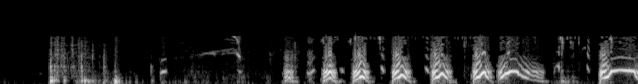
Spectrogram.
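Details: Barred owl at a nest box late at night in March, as the male brings food to the female incubating three eggs. One owl gives about nine loud, nasal, rising-and-falling hoots, two or three per second, after a rough muffled patch.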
